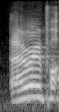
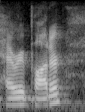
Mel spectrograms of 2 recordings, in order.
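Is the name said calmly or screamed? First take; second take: screamed; calmly. First: The name is screamed loudly. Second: The name is said calmly, without yelling. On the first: "I think that's Hagrid screaming" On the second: "He says"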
